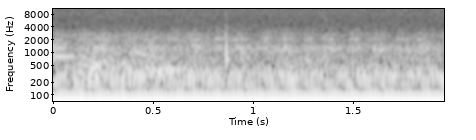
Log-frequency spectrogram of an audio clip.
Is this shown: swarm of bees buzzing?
no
